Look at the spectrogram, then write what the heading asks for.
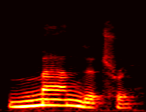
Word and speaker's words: mandatory: a fire escape jamming mandatory mandatory or some people say mandatory mandatory in general conversation people will just say mandatory mandatory mandir truth rather than saying mandatory so we're looking at three syllables in general conversation mandatory banditry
